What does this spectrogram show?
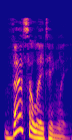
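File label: "vacillatingly", British English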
